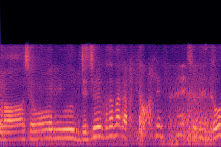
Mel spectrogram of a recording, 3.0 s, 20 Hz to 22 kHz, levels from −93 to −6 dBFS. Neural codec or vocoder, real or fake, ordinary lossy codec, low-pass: codec, 24 kHz, 0.9 kbps, WavTokenizer, large speech release; fake; Opus, 64 kbps; 7.2 kHz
